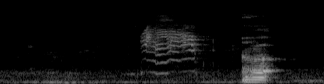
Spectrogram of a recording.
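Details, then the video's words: Pari, a pet cat, calls insistently to her owner indoors: a longer meow followed a second later by a short, loud, sharper meow, with a man talking to her nearby. "बाबाला हक्काने आवाज देणारी लाडकी परी....."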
